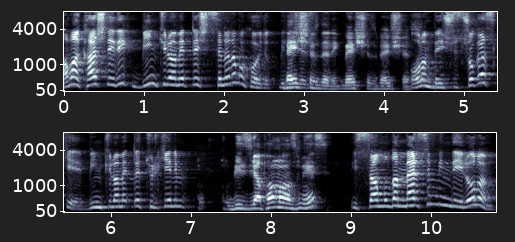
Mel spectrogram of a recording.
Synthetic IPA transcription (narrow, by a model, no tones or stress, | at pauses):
amakʰat͡ʃd̪e̞d̪icbincʰilʲo̞mɛt̪ɾɛʃsɯnɯɾɯmɯkʰo̞jd̪uk̚biɛʃjyzd̪e̞d̪ic̚bɛʃjyzbɛʃjyzo̞lˠumbɛʃjyz̥t͡ʃʰo̞kascʰibincʰilʲo̞mɛt̪ɾɛt̪ʰyɾcʰijenin | bizjapʰamazmɯjɯz̥ | ist̪ʰanbulˠd̪anmæɾsimbind̪e̞jilʲo̞lˠum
